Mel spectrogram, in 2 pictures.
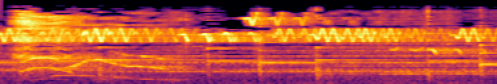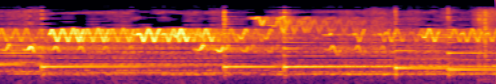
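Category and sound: bird, birds chirping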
